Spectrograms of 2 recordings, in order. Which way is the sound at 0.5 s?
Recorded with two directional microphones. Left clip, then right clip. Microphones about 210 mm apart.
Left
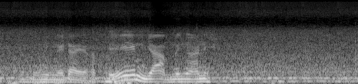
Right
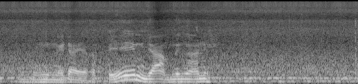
20° right (ahead or behind).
